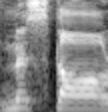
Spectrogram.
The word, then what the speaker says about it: Mystal: It's Mistall rhymes with Crystalall.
